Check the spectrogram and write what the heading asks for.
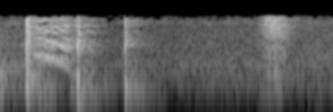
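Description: Three sharp, harsh coughs in quick succession from someone who has just breathed in deeply, followed after a pause by a soft, breathy rush of air. No talking.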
